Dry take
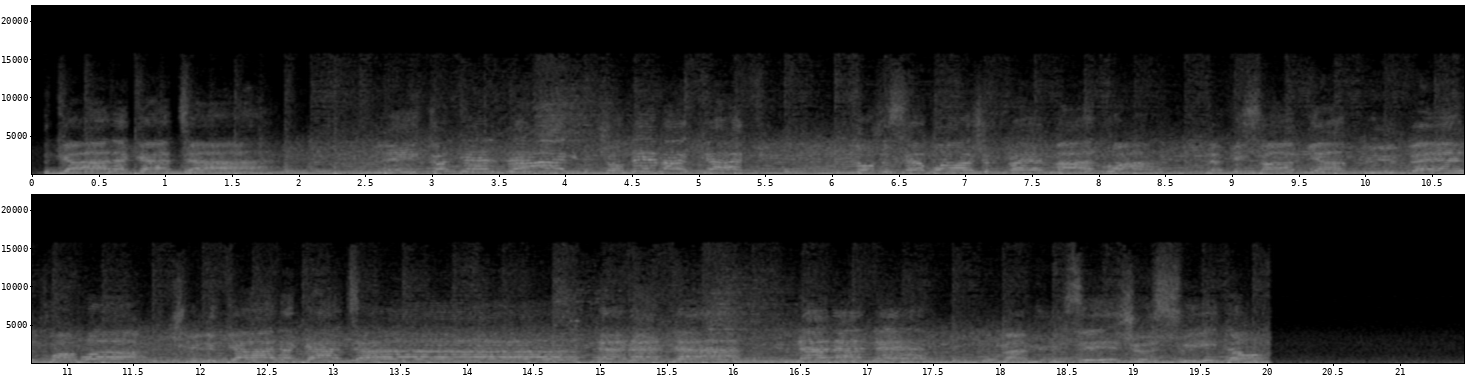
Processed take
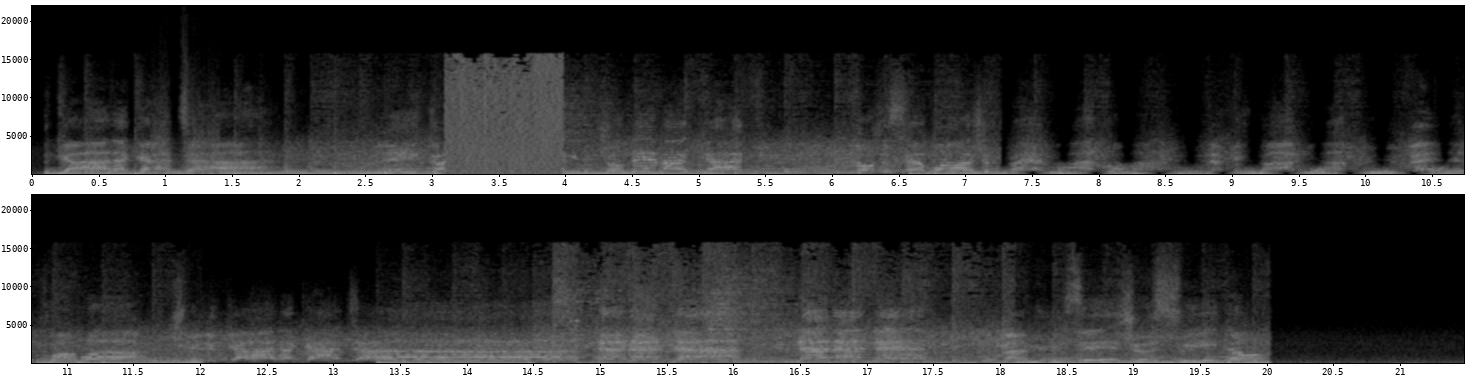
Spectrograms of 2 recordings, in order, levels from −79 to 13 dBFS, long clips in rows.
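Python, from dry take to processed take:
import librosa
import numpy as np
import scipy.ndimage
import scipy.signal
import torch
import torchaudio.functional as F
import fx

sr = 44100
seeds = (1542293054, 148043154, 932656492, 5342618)

y = fx.lower_of_two(x, sr, delay_ms=8.4, at=(0.89, 1.42))
y = fx.spectral_comp(y, sr, ratio=10.0, at=(3.1, 3.99))
y = fx.highpass(y, sr, hz=fx.line((5.19, 120.0), (6.57, 350.0)), slope=12, at=(5.19, 6.57), fade=0.02)
y = fx.harmonic_tremolo(y, sr, hz=2.1, depth_pct=100, crossover_hz=720.0, at=(7.27, 10.78))
y = fx.bandpass_edges(y, sr, low_hz=610.0, high_hz=5700.0, at=(12.02, 13.33))
y = fx.tilt_eq(y, sr, slope=2.5, at=(14.5, 18.12))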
